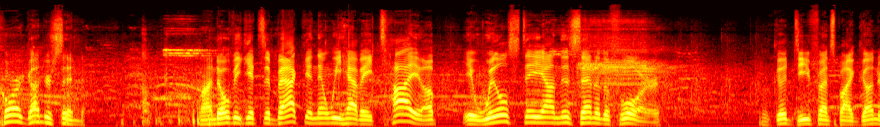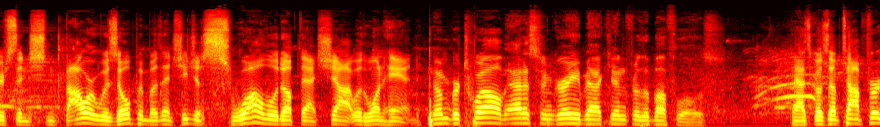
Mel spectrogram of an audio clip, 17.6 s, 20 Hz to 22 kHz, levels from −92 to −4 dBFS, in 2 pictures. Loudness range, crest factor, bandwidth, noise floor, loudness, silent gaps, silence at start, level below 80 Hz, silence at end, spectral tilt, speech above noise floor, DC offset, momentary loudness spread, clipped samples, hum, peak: 4 LU; 18 dB; 16.5 kHz; -46 dBFS; -21 LUFS; none; 0 s; -56 dBFS; 0 s; -3.5 dB/octave; 25 dB; under 0.1%; 13 LU; under 0.1%; none; -4 dBFS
